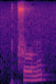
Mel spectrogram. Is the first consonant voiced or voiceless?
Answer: voiceless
